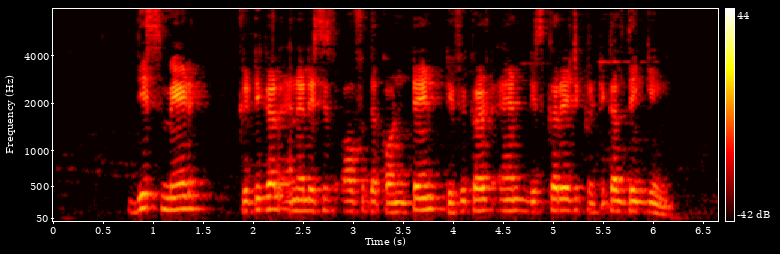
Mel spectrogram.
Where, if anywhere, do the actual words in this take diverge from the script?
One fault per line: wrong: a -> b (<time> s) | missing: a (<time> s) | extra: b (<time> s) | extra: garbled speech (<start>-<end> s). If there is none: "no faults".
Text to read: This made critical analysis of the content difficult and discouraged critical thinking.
no faults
